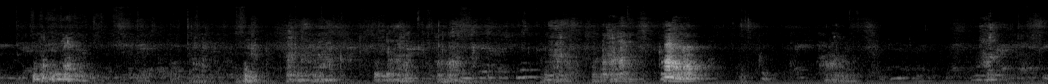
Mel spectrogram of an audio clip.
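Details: Puppies fighting over a sock, giving short whiny growls and yelps in irregular bursts, the loudest near the middle, with a human voice talking in the background.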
